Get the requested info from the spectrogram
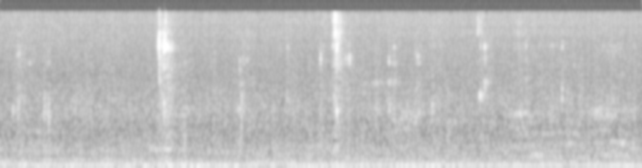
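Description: Close-up chewing of masala dosa, wet mouth sounds with a couple of sharp crisp crackles about one and a half and three and a half seconds in. A low steady hum runs underneath.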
